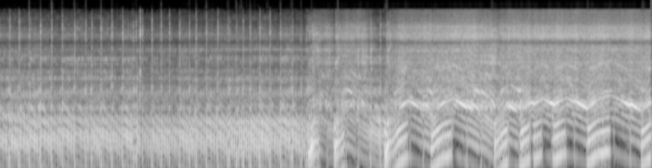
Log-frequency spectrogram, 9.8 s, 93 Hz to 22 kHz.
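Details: 2012 Echo CS-400 chainsaw, two-stroke, cylinder fogged with Sea Foam Deep Creep so it smokes heavily on start; even buzz revving up and dropping back cleanly, no misses or stumbles; running healthy.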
